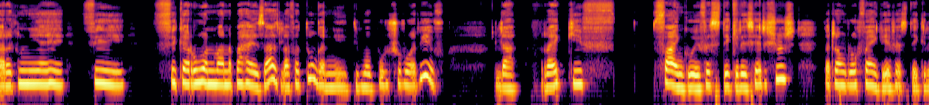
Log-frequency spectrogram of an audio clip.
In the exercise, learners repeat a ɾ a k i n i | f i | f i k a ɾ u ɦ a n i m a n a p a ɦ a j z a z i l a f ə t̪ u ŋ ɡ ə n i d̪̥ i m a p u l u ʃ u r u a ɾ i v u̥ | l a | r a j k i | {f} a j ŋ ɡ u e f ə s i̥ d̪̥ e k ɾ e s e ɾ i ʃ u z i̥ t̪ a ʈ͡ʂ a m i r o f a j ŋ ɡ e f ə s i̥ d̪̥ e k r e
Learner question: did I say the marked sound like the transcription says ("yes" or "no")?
yes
